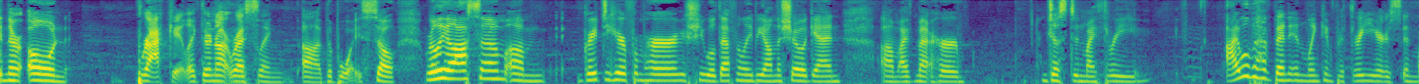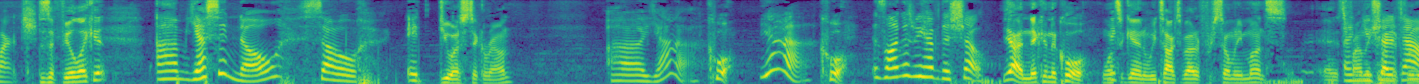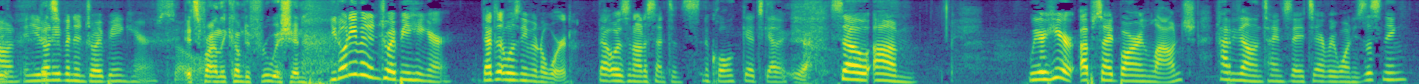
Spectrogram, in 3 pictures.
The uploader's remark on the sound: Live from the Upside Bar and Lounge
